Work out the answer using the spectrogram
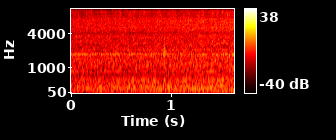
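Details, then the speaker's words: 1995 Toyota T100 V6, almost 300,000 miles, after alternator replacement and belt refitted: short steady idle with an even beat, no tick, rattle or belt squeal; running smoothly, correct charging reading across the battery. "Sounds like it's running sweet. Everything up to speed."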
